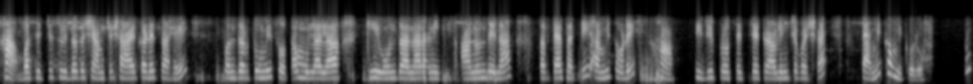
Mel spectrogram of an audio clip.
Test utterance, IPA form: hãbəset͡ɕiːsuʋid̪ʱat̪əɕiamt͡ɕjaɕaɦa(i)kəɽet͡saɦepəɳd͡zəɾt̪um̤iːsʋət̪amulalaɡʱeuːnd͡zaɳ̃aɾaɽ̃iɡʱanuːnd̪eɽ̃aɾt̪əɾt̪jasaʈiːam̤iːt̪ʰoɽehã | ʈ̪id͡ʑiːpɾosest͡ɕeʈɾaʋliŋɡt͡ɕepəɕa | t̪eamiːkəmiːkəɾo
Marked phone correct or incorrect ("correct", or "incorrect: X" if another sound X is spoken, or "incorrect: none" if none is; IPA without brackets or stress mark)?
incorrect: j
